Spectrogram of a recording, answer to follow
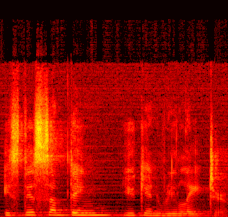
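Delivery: ordinary talk, nothing marked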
